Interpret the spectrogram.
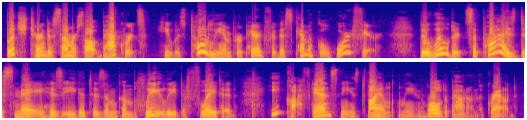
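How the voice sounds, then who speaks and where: Low-voiced woman reading a story, dry recording. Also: very animated, moderate pace, dry recording. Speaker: storyteller reading an audiobook chapter. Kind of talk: expressive storytelling narration of a nature book.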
